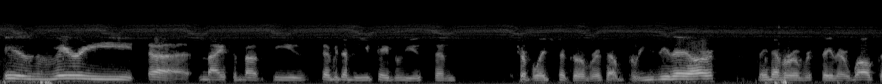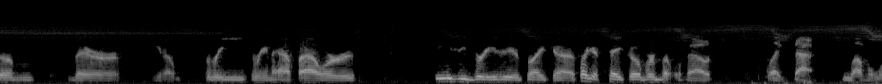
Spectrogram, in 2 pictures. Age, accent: 30-49, American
